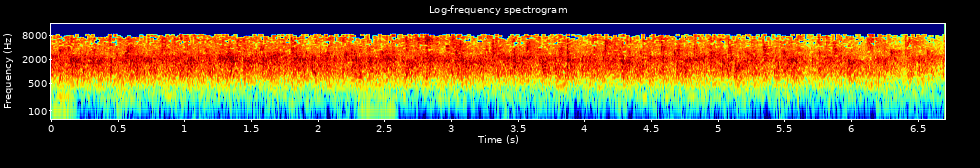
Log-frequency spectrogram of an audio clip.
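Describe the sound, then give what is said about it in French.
A crowd applauds steadily for several seconds in thanks, a dense, even wash of many hands clapping with no pauses and no voices standing out. “Je crois qu'on peut de nouveau applaudir Antoine pour te dire un très grand merci.”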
